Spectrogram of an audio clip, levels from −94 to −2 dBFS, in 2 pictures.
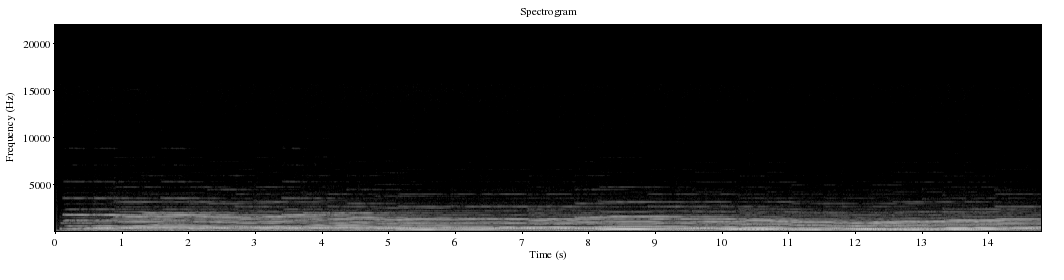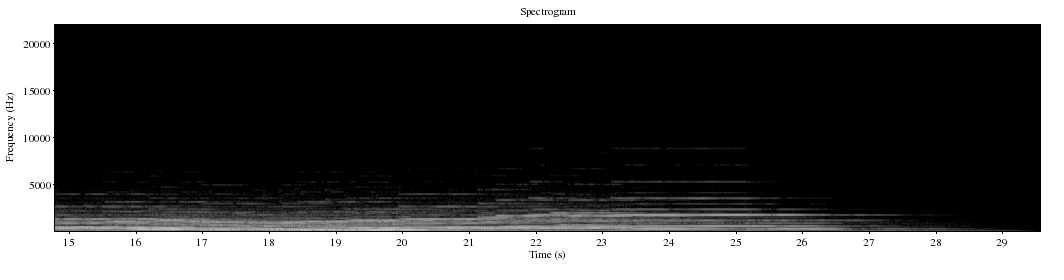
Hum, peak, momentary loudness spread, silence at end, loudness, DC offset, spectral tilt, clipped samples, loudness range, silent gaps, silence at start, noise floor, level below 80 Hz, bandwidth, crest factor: none; -20 dBFS; 8 LU; 2.25 s; -35 LUFS; under 0.1%; -10 dB/octave; under 0.1%; 7 LU; none; 0.05 s; -80 dBFS; -54 dBFS; 5.4 kHz; 16 dB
